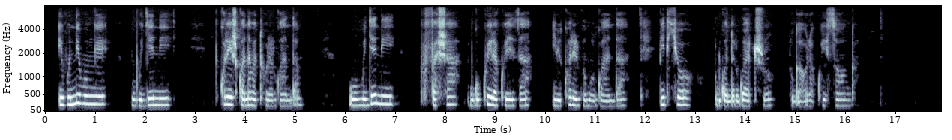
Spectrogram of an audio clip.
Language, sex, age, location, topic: Kinyarwanda, female, 18-24, Nyagatare, education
